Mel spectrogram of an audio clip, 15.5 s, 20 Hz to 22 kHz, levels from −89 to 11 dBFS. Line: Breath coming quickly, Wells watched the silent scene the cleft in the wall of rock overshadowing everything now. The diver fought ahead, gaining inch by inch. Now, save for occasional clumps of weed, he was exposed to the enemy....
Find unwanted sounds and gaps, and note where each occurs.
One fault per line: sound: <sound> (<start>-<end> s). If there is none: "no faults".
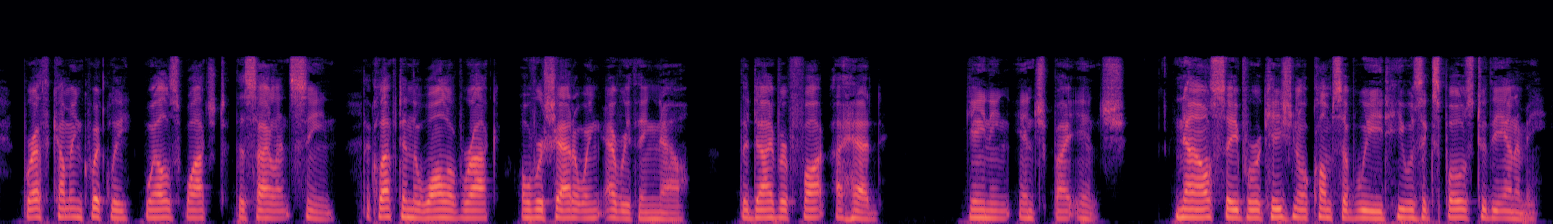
no faults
